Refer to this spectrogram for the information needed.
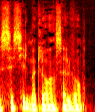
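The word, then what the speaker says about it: Cécile McLorin Salvant: continuer avec euh, ces petites surprises que la vie nous réserve, en écoutant parfois TSF Jazz, où on tombe sur euh, Cécile McLaurin-Salvant, ça se prononce bien à la française, car elle est française,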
